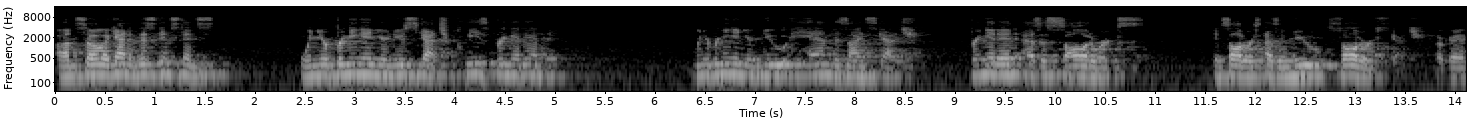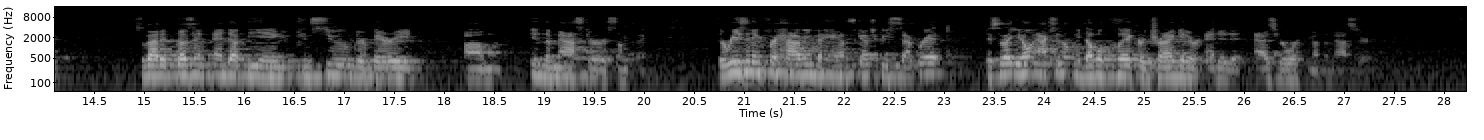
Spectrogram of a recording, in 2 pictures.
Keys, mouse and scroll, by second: 0.6-4.0 drag, 5.2 right click, 9.3 click, 12.4 right click, 13.6 click, 14.5 right click, 15.9-17.4 scroll up 1, 17.5 right click, 18.4 click, 20.3-22.5 scroll down 1.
